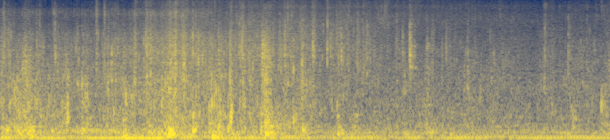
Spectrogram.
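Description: Wind on the microphone over a steady low rumble, with splashes and sharp knocks in the first half as a small hooked mahi thrashes at the surface beside the boat. The loudest knock comes a little under two seconds in.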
